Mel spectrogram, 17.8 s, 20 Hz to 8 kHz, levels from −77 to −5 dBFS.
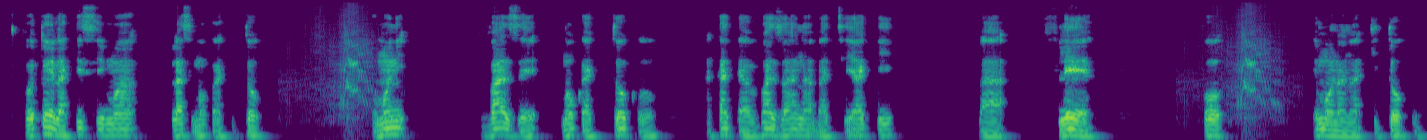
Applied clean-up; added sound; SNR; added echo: neural separator model SepFormer DNS4.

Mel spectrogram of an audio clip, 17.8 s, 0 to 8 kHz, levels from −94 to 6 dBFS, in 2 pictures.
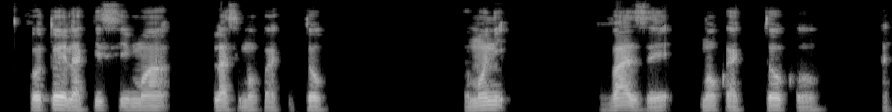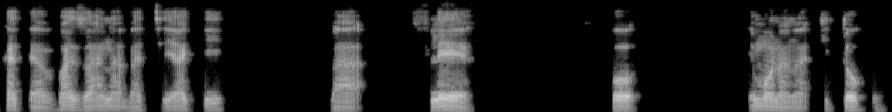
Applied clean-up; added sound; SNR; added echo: none; none; none; none.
